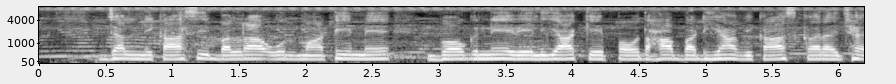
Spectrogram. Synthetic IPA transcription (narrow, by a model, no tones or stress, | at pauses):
d͡ʒəlnɪkaːsibəlɾaʊlmaːʈimẽ | boːɡneʋeːlijakepɔːd̪ʱãbəɽ̤ʱijãʋɪkaːskəɾɛt͡ʃʰɛː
